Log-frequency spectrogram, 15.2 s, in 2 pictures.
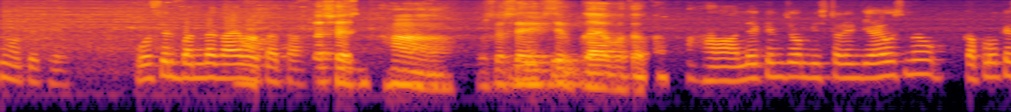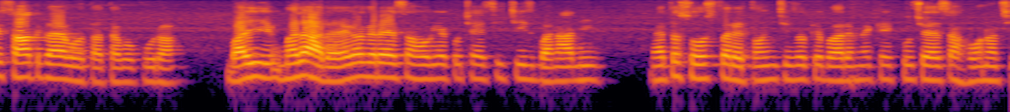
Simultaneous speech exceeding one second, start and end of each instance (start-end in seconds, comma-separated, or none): none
